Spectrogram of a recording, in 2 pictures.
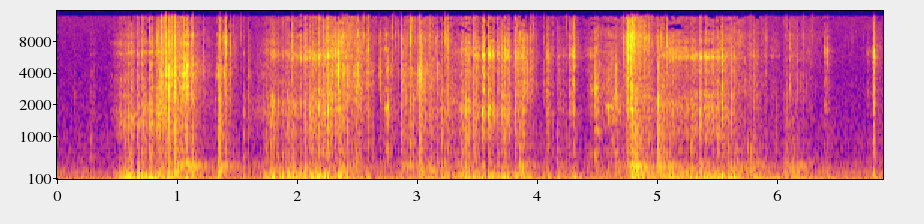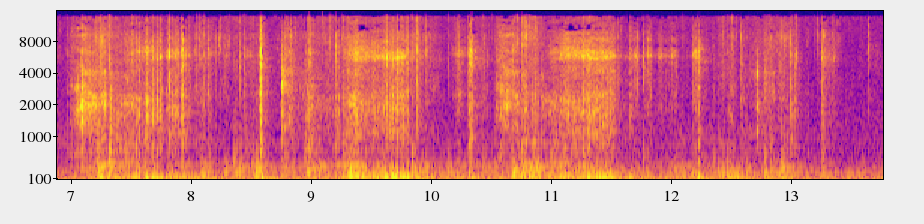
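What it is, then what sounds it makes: Bar of soap being carved. A solid red, palm-sized rectangular bar of soap is held in a hand with dark-painted nails while a metal blade scrapes and shaves its surface, throwing off soap flakes. Dry, bright scraping and crisp crumbling bursts come in close, rapid strokes with short pauses between passes.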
